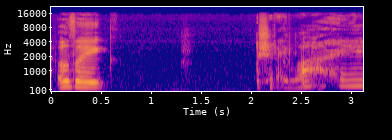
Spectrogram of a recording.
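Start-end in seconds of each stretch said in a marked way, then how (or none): 2.1-3.1 slow whispered aside; hushed, drawn-out wondering; secret thought. Retold or imitated. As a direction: whisper it slowly, as if to yourself. Retold secret thought to herself.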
